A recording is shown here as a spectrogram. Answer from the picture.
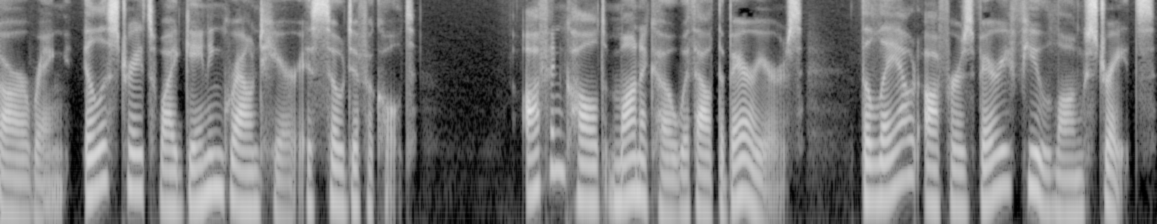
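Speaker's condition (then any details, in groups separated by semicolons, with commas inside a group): No condition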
